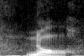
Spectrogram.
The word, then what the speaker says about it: NUL: So we might draw it like this instead, and this character is again sort of pronounced null, or written N-U-L.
